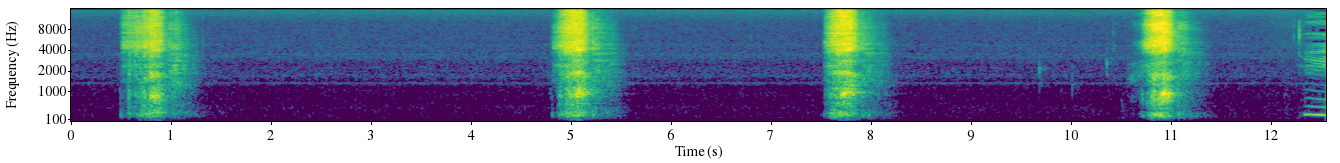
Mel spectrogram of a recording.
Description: My Greyhound Fanta reverse sneezes.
